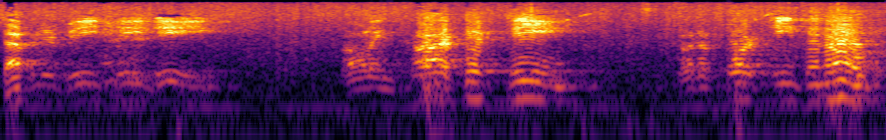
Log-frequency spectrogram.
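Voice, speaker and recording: A man playing a flat, businesslike police dispatcher over a radio in a 1940s radio comedy. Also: a little high, a little slow. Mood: flat, official. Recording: very noisy, muffled radio sound.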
